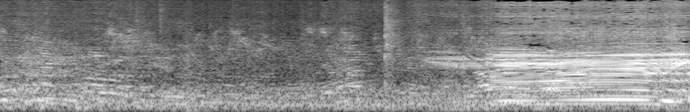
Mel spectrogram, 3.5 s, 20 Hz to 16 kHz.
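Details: Dairy heifer calves of improved breeds at a cattle market selling Sindhi and Jersey calves, recorded 30 September 2018; crowd murmur and bargaining talk, then a loud, rich, harmonic moo swells in and holds through the final second.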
